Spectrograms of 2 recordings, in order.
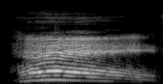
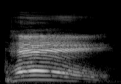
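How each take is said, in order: First: The shout sounds full and supported from below. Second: The shout sounds thin and unsupported from below. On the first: The speaker calls it right. "Feel the whoosh from below" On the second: The speaker calls it wrong. "It's not connected"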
